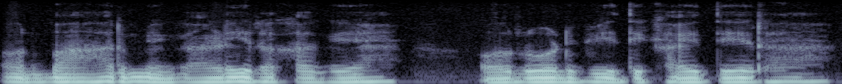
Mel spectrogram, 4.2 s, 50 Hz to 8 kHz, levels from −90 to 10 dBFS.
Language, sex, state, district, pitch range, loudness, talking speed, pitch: Hindi, male, Jharkhand, Palamu, 95-105 Hz, -17 LUFS, 185 wpm, 100 Hz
